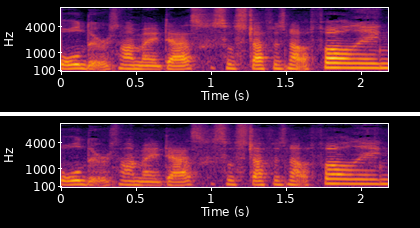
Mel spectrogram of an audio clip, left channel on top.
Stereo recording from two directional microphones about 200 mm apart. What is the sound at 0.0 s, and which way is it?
Speech, 50° left (ahead or behind).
